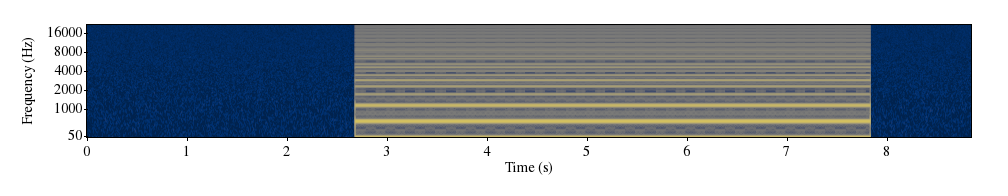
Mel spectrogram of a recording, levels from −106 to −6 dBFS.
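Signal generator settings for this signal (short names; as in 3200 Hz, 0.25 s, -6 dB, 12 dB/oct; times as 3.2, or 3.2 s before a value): pulse 577 Hz, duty 30% -22 dBFS 5.15 s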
